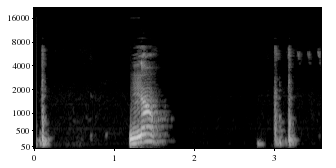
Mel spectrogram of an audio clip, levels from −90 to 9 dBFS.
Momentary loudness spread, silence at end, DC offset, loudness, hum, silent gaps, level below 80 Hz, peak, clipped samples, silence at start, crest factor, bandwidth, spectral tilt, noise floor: 20 LU; 0.35 s; under 0.1%; -22 LUFS; none; none; -64 dBFS; -8 dBFS; under 0.1%; 0.05 s; 18 dB; 7.6 kHz; -6.5 dB/octave; -84 dBFS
